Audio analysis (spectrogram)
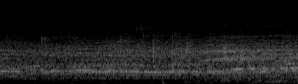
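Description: Garfield fans at a girls' high school basketball game against Roosevelt roar and cheer in a steady wash of crowd noise that fills the gym, with a commentator talking over it.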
